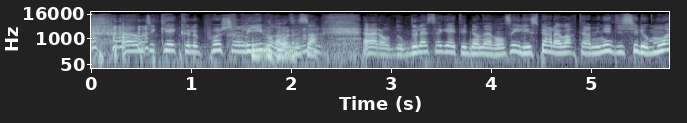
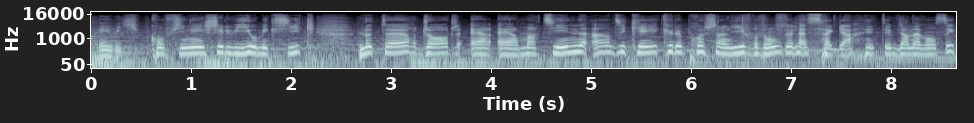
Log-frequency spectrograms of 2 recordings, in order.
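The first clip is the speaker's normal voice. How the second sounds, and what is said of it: French speech with English accent. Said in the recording (French): “Votre accent anglais était tellement bon que vous l'avez continué sur la phrase en français.”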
